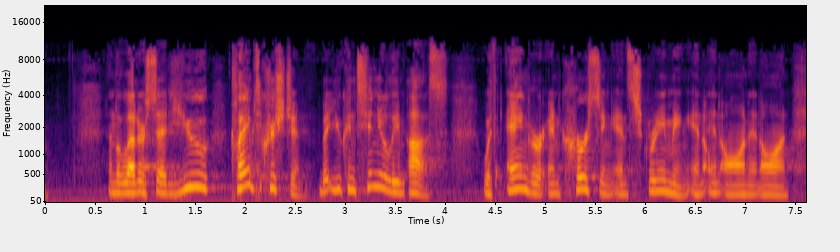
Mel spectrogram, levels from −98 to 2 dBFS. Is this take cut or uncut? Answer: cut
